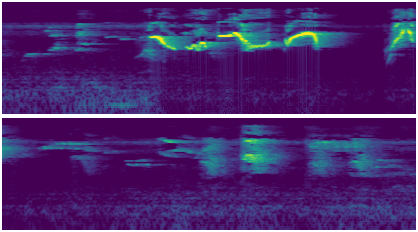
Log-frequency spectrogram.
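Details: Young Oriental magpie-robin song: loud rising-and-falling whistled loops, a sharp downward-sweeping note after a brief pause, then softer buzzy chatter and scattered high chirps.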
